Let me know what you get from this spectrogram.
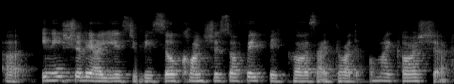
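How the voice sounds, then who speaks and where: A woman's voice: sits low, fairly even intonation, brisk, reverberant. A middle-aged woman with a Sri Lankan accent, speaking as a guest on an online panel in an earnest, reflective way with many fillers. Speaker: guest speaker, tech executive.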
